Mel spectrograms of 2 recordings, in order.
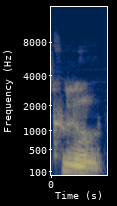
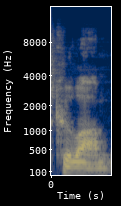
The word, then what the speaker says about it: Coulomb: i first saw that name i thought it's pronounced kulum and which is a really funny thing fun thing to say it kind of resonates in the nasal cavity but it's coulomb and he was a french researcher you know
